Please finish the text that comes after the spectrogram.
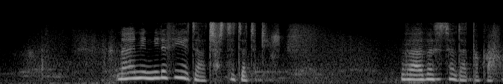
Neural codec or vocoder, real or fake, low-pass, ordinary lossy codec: codec, 16 kHz, 0.5 kbps, X-Codec, HuBERT features, trained on balanced general audio; fake; 7.2 kHz; none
